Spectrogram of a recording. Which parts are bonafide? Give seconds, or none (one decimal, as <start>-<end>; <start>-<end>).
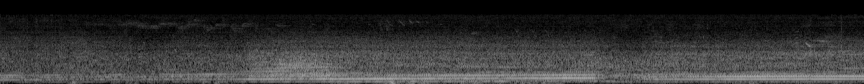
1.4-4.6; 5.0-6.0; 6.4-8.1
